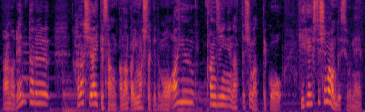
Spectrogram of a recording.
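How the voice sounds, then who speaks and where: A man's voice: fairly high pitch, huge pitch swings, brisk, dark tone, soft background music. A man giving blunt, self-assured career advice in a casual solo talk to viewers, chatty and full of little asides.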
